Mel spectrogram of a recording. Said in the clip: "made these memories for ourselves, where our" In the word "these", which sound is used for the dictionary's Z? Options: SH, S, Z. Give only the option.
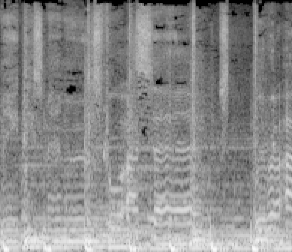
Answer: Z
